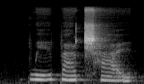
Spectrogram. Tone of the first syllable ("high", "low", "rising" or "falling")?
rising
